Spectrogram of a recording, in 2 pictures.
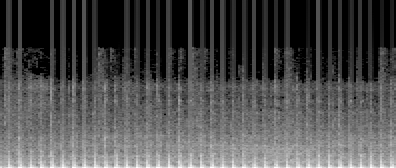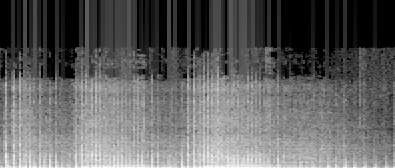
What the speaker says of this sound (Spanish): el sonido del escape, como ya les mencionaba, es más parejo, menos ruidoso y más amigable con el oído de las otras personas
